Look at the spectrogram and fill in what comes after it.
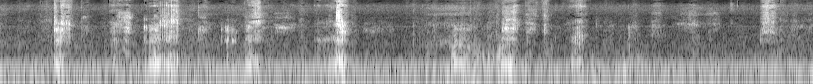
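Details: A small ten-year-old Maltese dog playing tug gives short, rough growling bursts at irregular intervals over a steady low hum.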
